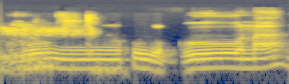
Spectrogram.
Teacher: nun sukun bertemu dengan huruf fa, bacaan ikhfa, dibaca samar-samar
